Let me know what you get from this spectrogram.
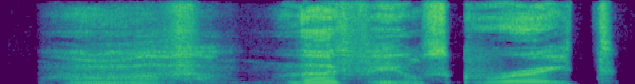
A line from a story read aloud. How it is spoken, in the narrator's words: Gus growled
